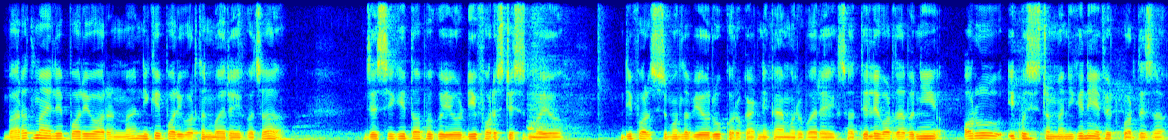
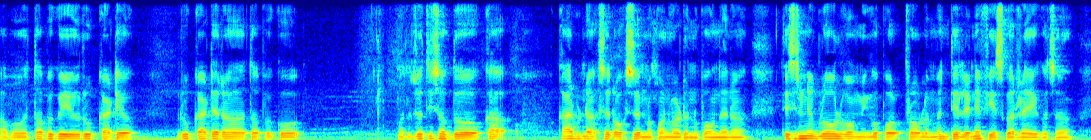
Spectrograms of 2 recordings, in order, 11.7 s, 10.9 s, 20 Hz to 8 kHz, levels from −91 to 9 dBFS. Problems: none marked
